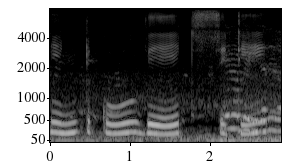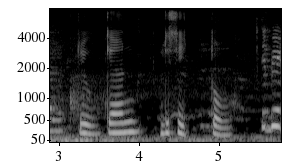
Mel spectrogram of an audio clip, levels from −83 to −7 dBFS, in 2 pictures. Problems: background sounds at intervals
